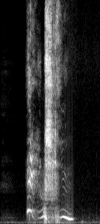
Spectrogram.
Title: Good morning, sneezes!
